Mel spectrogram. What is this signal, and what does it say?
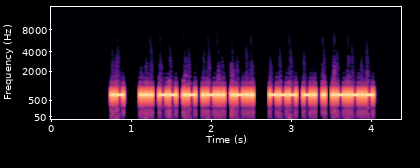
Morse code, heard as a keyed tone, about 40 wpm, 700 Hz. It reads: A SMALL ONE.
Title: Sentences from Top 1000 Words - Review Part 1 - 40wpm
